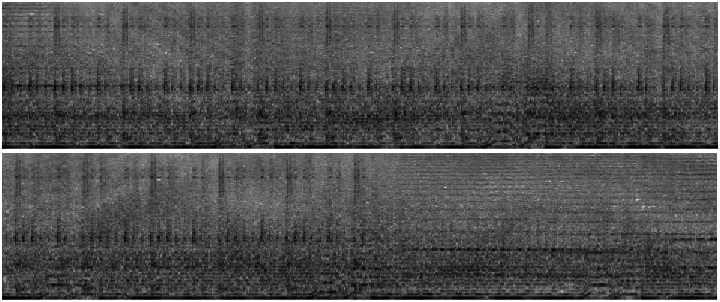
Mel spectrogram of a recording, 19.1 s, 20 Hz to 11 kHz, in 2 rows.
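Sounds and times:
ticking percussion rhythm: 0.0s - 15.8s
heavy droning bass line: 0.0s - 19.0s.

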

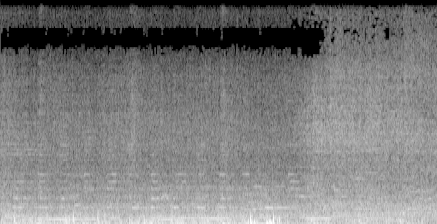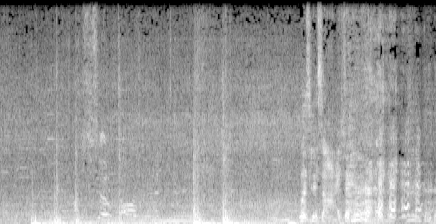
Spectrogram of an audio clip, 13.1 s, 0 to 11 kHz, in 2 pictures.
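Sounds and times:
car doors shutting: 7.0s - 11.6s
low rumble: 7.0s - 11.7s.

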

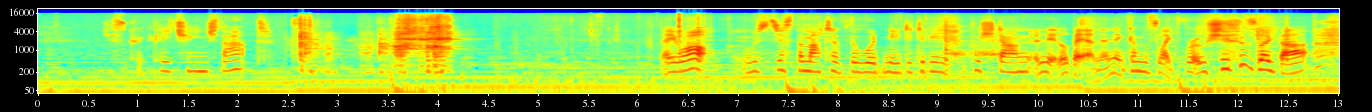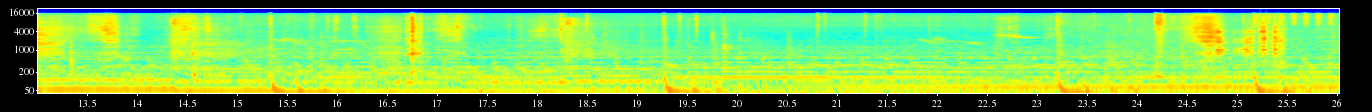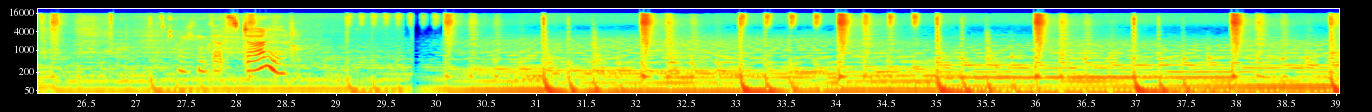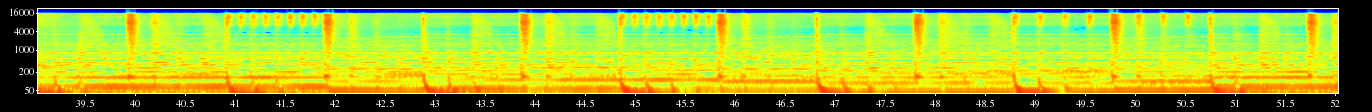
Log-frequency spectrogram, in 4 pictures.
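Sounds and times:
quiet background music: 0.0s - 52.0s
metal peel scraping stone: 2.6s - 4.4s, 8.8s - 10.8s, 13.4s - 14.8s, 16.0s - 18.4s, 24.4s - 28.5s
metal tool scraping metal: 2.6s - 4.4s, 8.8s - 9.9s, 24.4s - 26.7s.

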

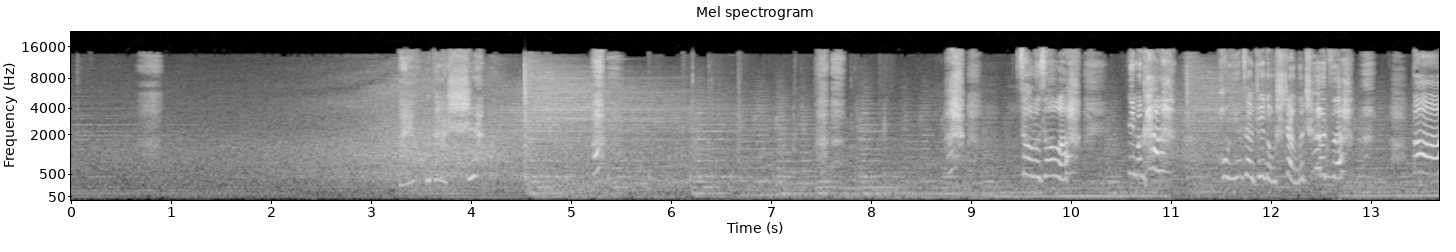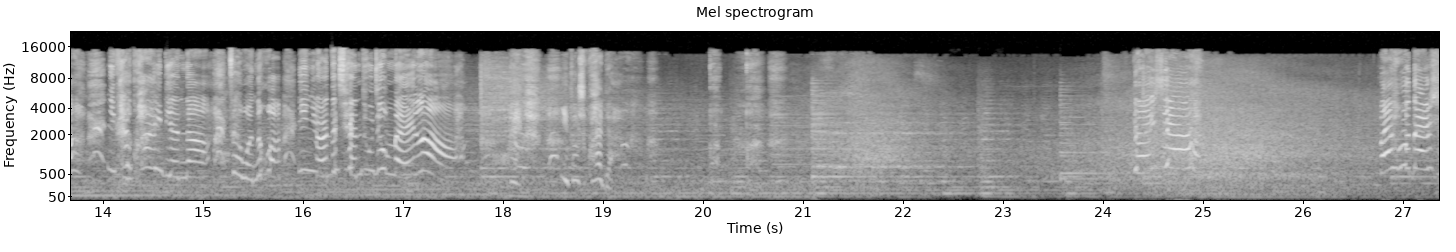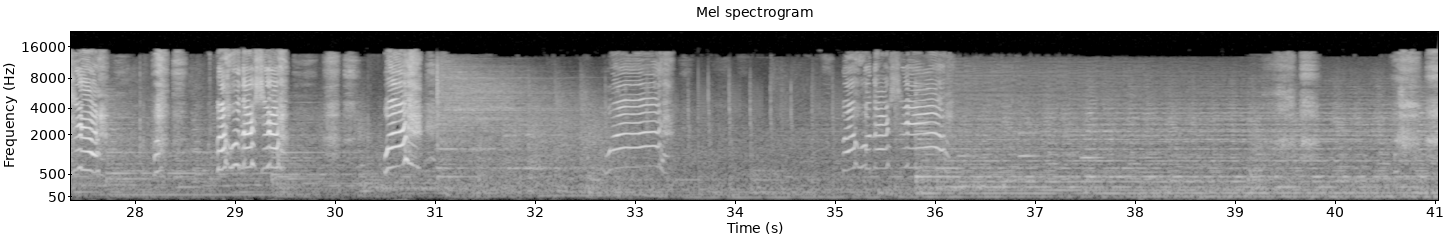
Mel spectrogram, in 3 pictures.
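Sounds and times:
drama background music: 3.8s - 41.0s
woman talking urgently: 9.5s - 12.8s, 13.4s - 19.2s, 24.3s - 25.2s, 26.8s - 27.8s, 28.8s - 29.6s, 30.4s - 31.0s, 35.1s - 36.2s
woman shouting: 24.3s - 25.1s, 26.8s - 27.8s, 28.8s - 29.6s, 30.4s - 31.0s, 32.7s - 33.4s, 35.1s - 36.2s.

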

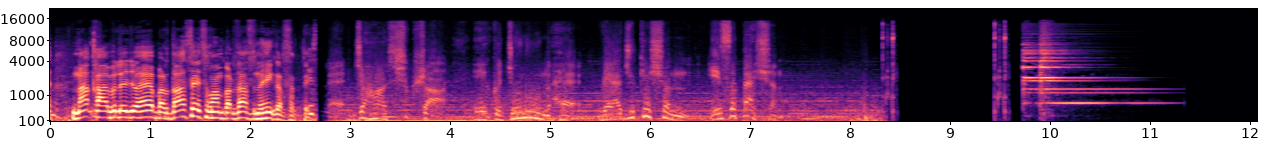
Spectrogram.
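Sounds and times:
quick clicks: 8.3s - 8.6s, 9.5s - 9.7s
bright bell ding: 9.8s - 11.4s.

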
